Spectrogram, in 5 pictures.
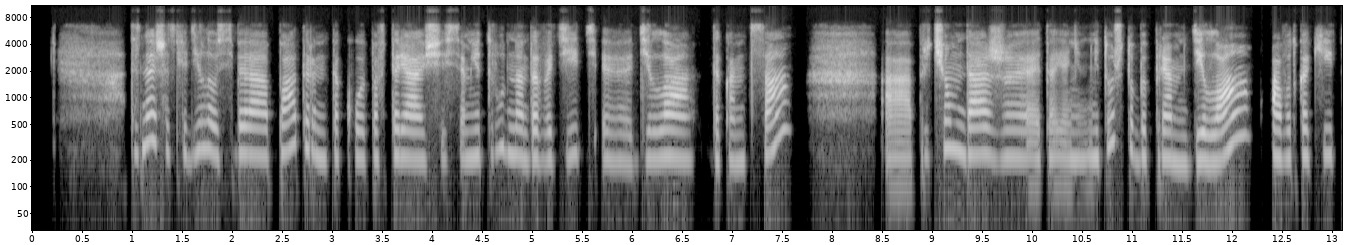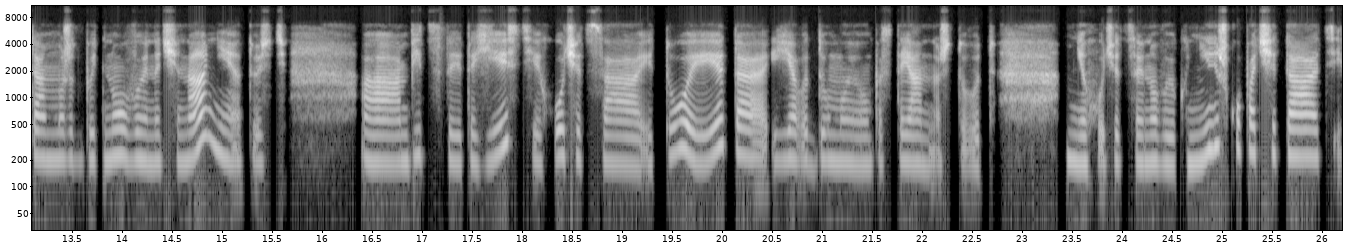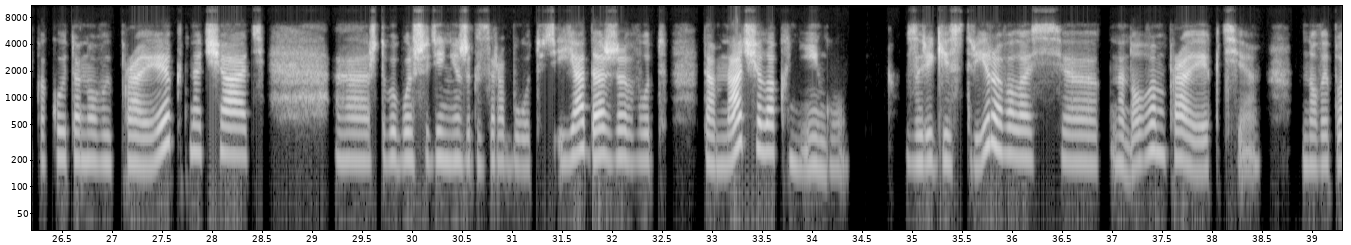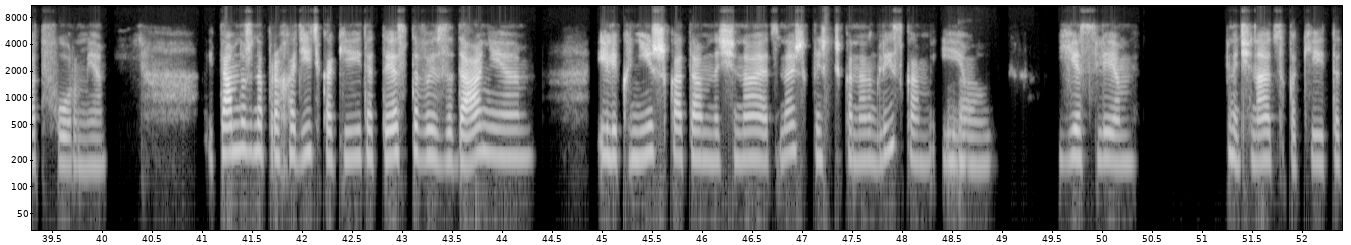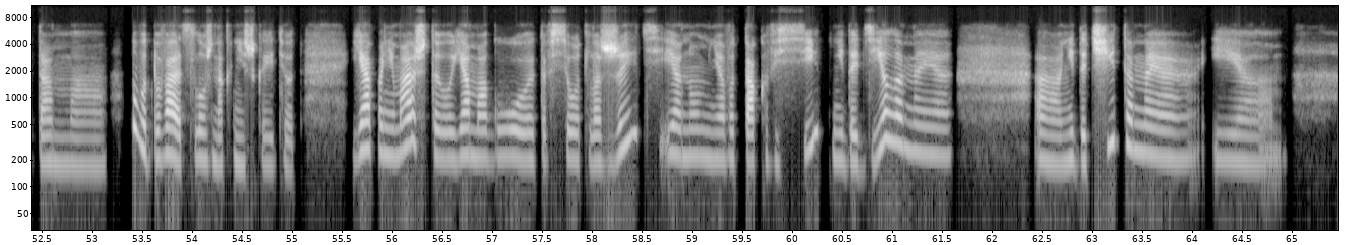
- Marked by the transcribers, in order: tapping
- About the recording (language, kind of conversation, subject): Russian, advice, Как вернуться к старым проектам и довести их до конца?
